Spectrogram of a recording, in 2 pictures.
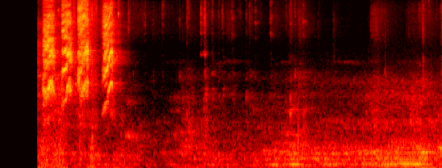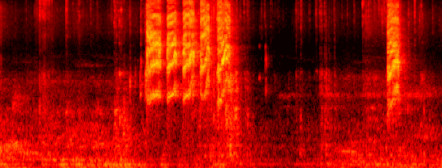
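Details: Pet budgerigars fighting over a mirror give harsh, scratchy squawking bursts of chatter in quick clusters, separated by quieter pauses; budgerigar (Melopsittacus undulatus).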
